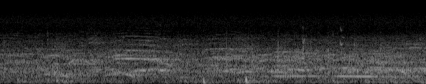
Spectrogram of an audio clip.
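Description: Live basketball game sound in an arena: crowd noise with a ball bouncing on the hardwood court, two sharp knocks about two and two and a half seconds in.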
